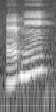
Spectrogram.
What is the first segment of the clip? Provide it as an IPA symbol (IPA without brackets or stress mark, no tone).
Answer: æ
